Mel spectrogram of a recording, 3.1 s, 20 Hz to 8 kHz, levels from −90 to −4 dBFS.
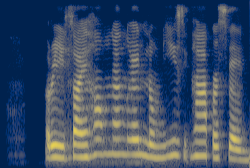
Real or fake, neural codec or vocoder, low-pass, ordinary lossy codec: fake; autoencoder, 22.05 kHz, a latent of 192 numbers a frame, VITS, trained on one speaker; 7.2 kHz; none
